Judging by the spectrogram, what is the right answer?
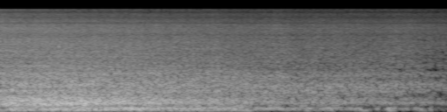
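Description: Sea surf washing in over shore rocks: a surge of rushing water that is loudest about a second in and slowly dies away.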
